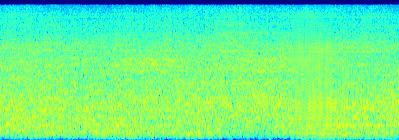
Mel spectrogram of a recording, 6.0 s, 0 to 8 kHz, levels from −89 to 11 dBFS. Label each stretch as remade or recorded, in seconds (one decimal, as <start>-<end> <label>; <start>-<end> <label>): 0.0-4.4 recorded; 4.4-5.0 remade; 5.0-6.0 recorded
